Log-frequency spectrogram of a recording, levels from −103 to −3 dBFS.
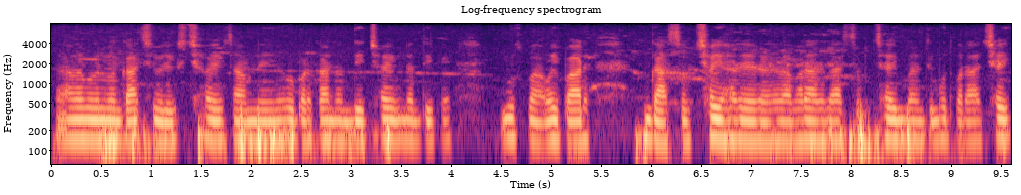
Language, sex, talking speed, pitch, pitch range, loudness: Maithili, male, 175 wpm, 140 Hz, 135-145 Hz, -19 LUFS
